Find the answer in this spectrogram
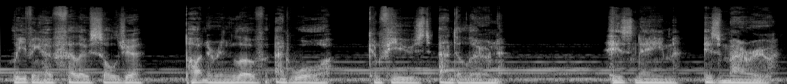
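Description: A man playing a solemn narrator who introduces a science-fiction audio drama in a dramatic scripted style. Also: extremely low pitch. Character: solemn omniscient male narrator of a sci-fi saga. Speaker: series narrator. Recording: voice under loud music. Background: loud music.

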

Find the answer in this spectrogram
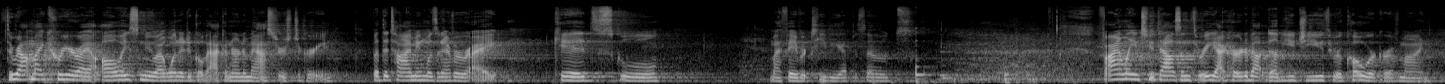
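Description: A woman's voice: lowish voice, fairly even intonation, normal speed, gravelly, pauses often, fairly bright tone, slight background noise. A woman in her forties giving a graduate's commencement speech at a podium, earnest and personal with touches of humor. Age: 40s. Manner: earnest, personal, read from notes with light humor. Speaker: graduate speaker. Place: large auditorium stage at a podium. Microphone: podium microphone. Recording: echoey hall with long reverb.

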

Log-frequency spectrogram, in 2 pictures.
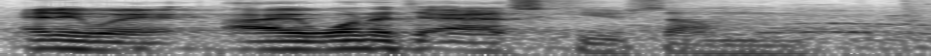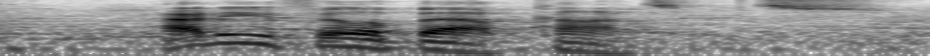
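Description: A man playing a bossy teenage school bully with a hidden soft side, in an ASMR roleplay, brusque and given to muttering. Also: medium pitch, sing-song, normal speed, music in the background. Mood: feigned casual. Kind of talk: ASMR boyfriend roleplay acting. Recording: clear background ambience noise.

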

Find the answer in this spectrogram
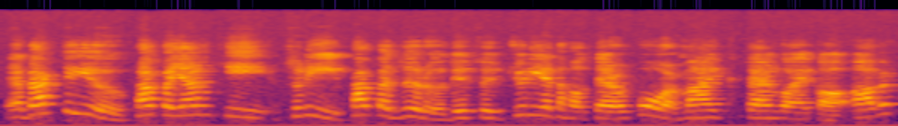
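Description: A man from Japan with a Japanese accent, speaking halting English on an amateur radio contact and repeating his phrases and phonetic callsigns. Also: sits high, expressive. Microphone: ham radio station microphone. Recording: hissy shortwave radio, distant, faint noise.

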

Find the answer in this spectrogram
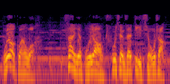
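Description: A man's voice: fairly high pitch, expressive, moderate pace, close to an everyday voice. An actor playing an anguished, defiant man in a Chinese sci-fi radio drama. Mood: anguished, urgent. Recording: muffled audio with music behind.

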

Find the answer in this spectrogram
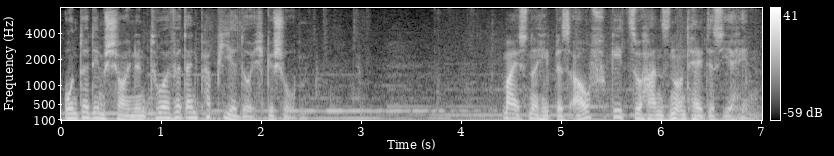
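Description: A low-pitched man narrates the scenes of a drama in scripted present tense. His intonation moves freely, and music plays clearly behind him. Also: expressive, moderate pace. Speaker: audio-description narrator. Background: background music.

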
